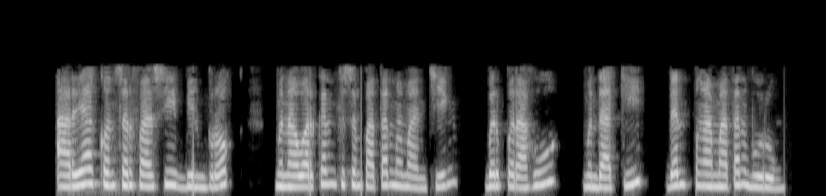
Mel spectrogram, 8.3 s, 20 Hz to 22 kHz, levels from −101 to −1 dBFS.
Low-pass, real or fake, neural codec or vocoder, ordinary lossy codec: 5.4 kHz; real; none; MP3, 32 kbps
